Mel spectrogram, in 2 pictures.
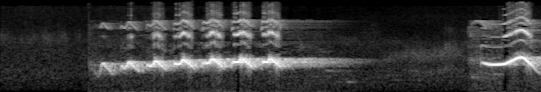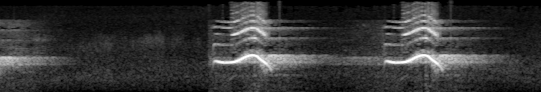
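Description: A bird calling: a clear whistled note that rises and then drops sharply, first a quick run of about six notes, then single notes every two or three seconds.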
